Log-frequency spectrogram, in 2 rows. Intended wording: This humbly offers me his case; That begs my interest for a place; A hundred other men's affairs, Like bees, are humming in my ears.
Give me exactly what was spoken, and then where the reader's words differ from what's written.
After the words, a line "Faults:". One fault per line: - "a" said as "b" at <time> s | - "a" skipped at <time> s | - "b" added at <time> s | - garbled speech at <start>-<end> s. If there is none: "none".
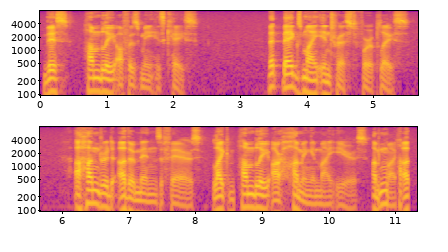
This humbly offers me his case; That begs my interest for a place; A hundred other men's affairs, Like humbly, are humming in my ears. [garbled]
Faults:
- "bees" said as "humbly" at 8.6 s
- garbled speech at 10.7-11.2 s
